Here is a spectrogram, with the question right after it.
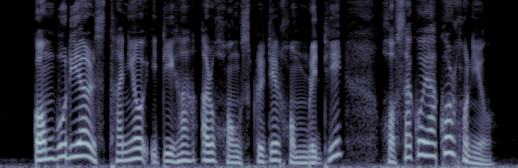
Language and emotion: Assamese, surprised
